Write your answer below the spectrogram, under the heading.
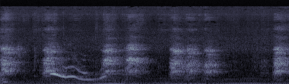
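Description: A dog barking several times in short separate barks, with a wavering, falling whine about a second in.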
